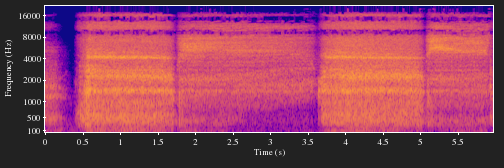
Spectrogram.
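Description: Several forceful, hissing exhalations through a breath trainer, each a long airy rush separated by short pauses.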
